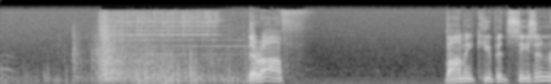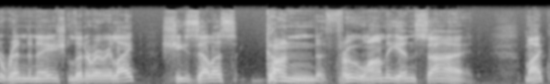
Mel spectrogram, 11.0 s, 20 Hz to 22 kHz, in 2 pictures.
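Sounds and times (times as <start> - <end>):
gate doors springing open: 0.7 - 2.5
starting-gate bell ringing: 1.0 - 2.8.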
